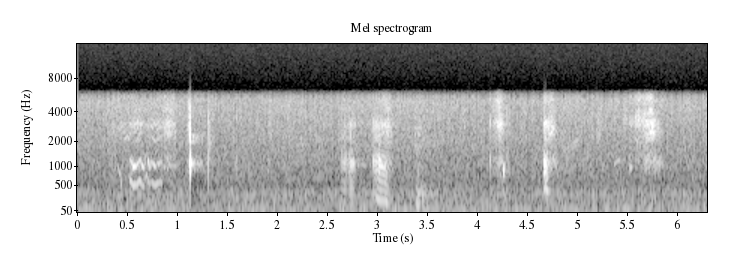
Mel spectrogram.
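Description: Several short, abrupt voiced catches at irregular intervals with soft breathing and faint babbling; hiccups.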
